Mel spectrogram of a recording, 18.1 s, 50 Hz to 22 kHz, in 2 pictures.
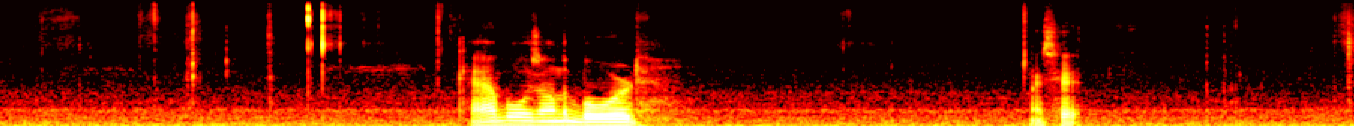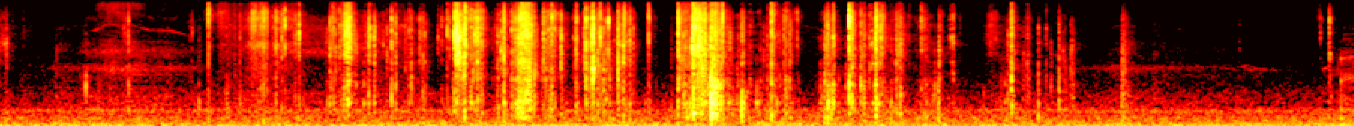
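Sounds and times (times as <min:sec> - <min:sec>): plastic wrapper crinkling: 0:08.9 - 0:16.6.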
